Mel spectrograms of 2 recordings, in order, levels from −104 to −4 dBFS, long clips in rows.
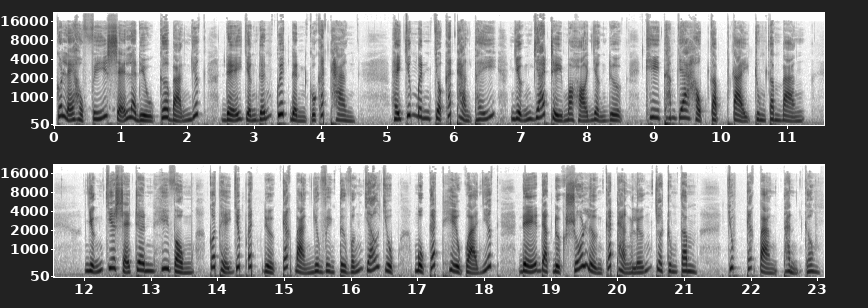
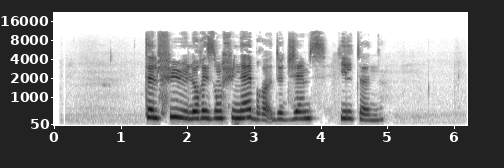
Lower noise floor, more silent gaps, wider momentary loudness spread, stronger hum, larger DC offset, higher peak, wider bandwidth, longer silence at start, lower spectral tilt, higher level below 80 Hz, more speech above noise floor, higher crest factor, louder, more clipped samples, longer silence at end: second, -52 dBFS vs -70 dBFS; neither; second, 8 LU vs 13 LU; neither; neither; first, 0 dBFS vs -4 dBFS; first, over 20 kHz vs 11.5 kHz; second, 0.05 s vs 1.35 s; first, -5.5 dB/octave vs -3 dB/octave; first, -40 dBFS vs -68 dBFS; second, 33 dB vs 48 dB; about the same, 20 dB vs 18 dB; about the same, -20 LUFS vs -22 LUFS; neither; second, 0.1 s vs 1.3 s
